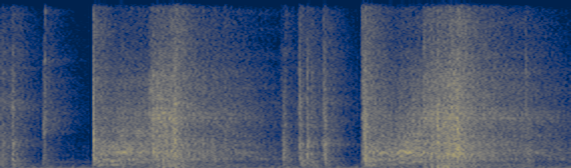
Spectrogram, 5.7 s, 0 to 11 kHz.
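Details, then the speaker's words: 1950 Willys Jeepster, Chevy 194 inline six with a Rochester B carburetor, after new spark plug wires (old ~100,000 ohms, new ~7,500) with the same points and condenser: two long cranking bursts with weak pops that never catch. Still hard starting. "Give it a little choke. Timing. Come on. not too happy about something still."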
